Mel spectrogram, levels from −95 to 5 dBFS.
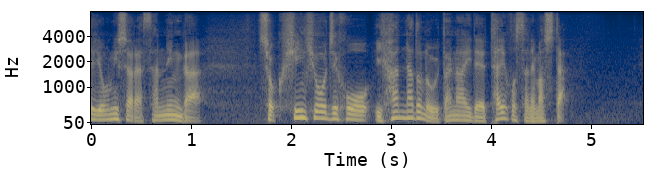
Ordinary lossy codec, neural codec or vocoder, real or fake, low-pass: none; codec, 16 kHz, 1 kbps, X-Codec, WavLM features, trained on Multilingual LibriSpeech; fake; none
